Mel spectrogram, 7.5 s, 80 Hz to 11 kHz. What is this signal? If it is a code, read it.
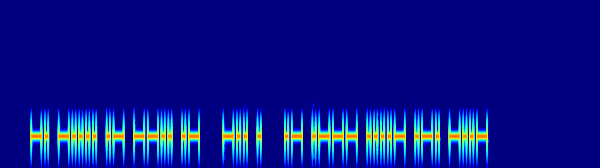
Morse code, heard as a keyed tone, about 28 wpm, 700 Hz. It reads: N6AZA DE AJ4RX
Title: USA Callsign DE Callsign - 5 Characters - 28wpm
